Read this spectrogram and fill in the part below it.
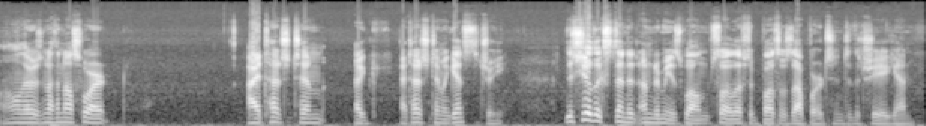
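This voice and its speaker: A man narrating a first-person story in an audiobook style, reading in a measured, wry manner. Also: medium pitch, sharp tone, rough recording. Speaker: fan fiction reader.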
